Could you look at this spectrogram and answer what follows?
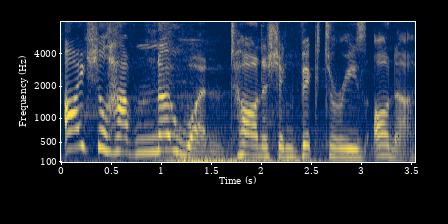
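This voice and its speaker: A woman's voice: on the high side, big pitch swings, a little slow, full character voice. An actress voicing a proud, imperious female warrior with formal, commanding battle callouts in a fantasy video game. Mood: haughty. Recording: loud game music underneath. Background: loud game music.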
